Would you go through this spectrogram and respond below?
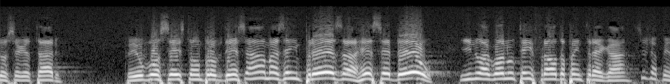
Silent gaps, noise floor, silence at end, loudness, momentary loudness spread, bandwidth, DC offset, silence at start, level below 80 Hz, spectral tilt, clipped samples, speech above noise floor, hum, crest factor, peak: none; -42 dBFS; 0 s; -8 LUFS; 9 LU; 16 kHz; under 0.1%; 0 s; -24 dBFS; -6.5 dB/octave; 1%; 34 dB; none; 8 dB; 0 dBFS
